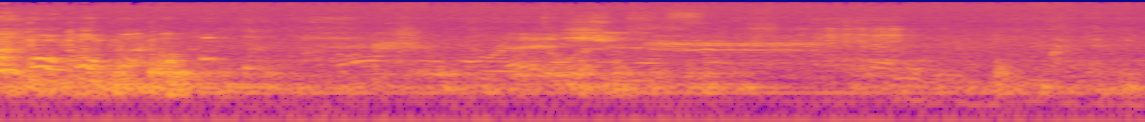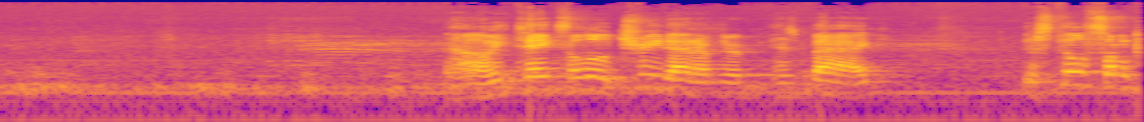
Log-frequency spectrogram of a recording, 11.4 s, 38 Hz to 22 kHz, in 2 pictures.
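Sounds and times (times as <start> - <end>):
laughter: 0.0 - 3.8
indistinct human voices murmuring: 0.0 - 11.4
flock of sheep bleating: 1.6 - 4.7, 7.1 - 8.7, 9.7 - 10.6
speech: 8.2 - 10.3, 10.9 - 11.4.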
